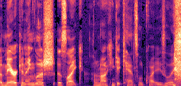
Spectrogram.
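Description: A woman with a New Zealand accent speaks very fast at a fairly low pitch. Her intonation is fairly even, and the recording is very clean with a silent background. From Auckland, New Zealand. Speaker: local student guest. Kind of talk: casual conversation.

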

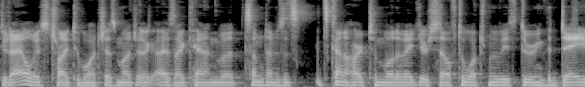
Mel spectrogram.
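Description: In a non-native accent, a man speaks at a very fast pace with hardly any pauses, his fairly low pitch held monotone with flat intonation and very even loudness, on a very clean recording with a silent background. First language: not English. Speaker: movie podcast co-host. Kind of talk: casual chat.

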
